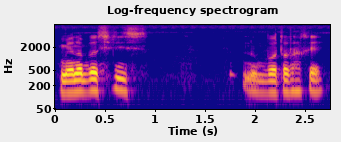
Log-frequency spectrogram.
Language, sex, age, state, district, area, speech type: Assamese, male, 45-60, Assam, Darrang, rural, spontaneous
